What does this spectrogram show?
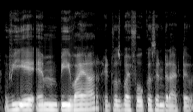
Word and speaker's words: Vampyr: game which I loved was Vampire, or how do you want to pronounce it? It's Vampyr.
